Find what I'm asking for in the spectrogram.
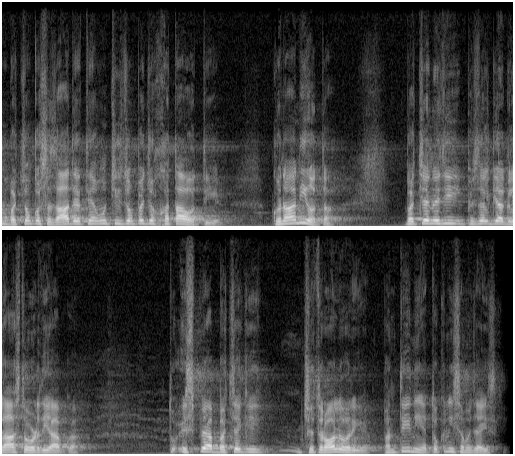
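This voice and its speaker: A man giving an earnest religious talk on parenting, explaining point by point and mixing in English terms. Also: high voice. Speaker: Islamic speaker.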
